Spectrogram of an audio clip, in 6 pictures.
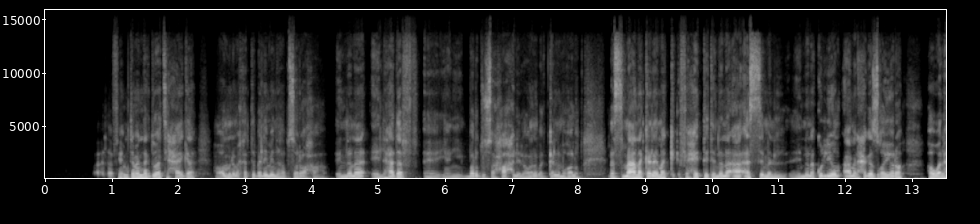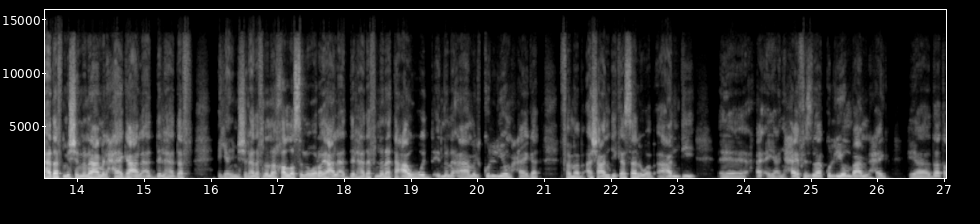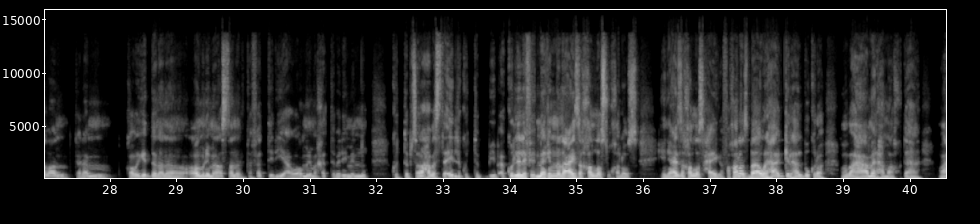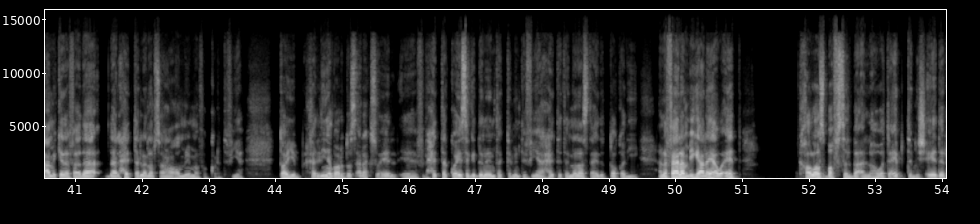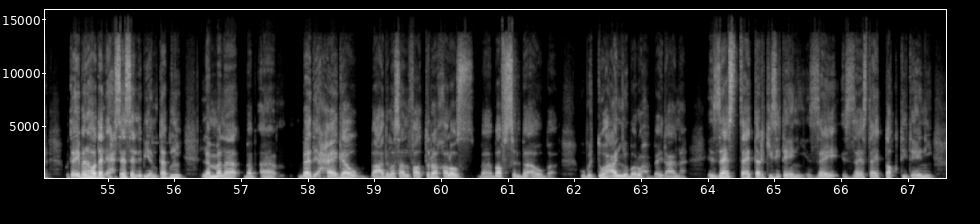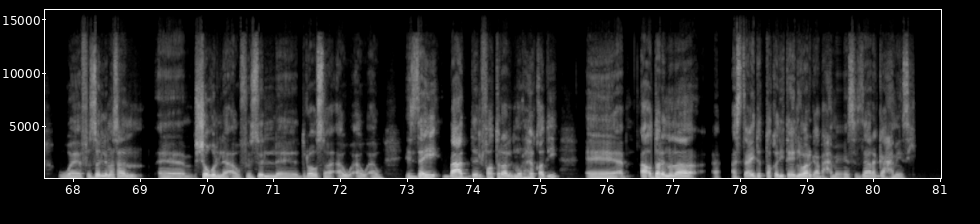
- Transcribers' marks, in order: horn
- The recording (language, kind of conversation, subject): Arabic, advice, إزاي أكمّل تقدّمي لما أحس إني واقف ومش بتقدّم؟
